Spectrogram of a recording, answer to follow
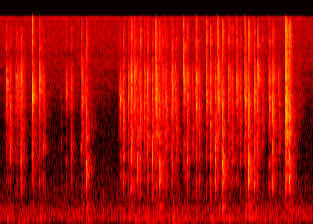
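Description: Typing on a computer keyboard: a few scattered keystrokes at first, then fast continuous typing from about two and a half seconds in, with one sharp, louder keystroke near the end.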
